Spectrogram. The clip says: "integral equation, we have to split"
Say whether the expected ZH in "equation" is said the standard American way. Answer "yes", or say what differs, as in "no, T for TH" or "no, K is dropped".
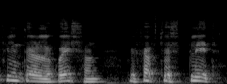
no, SH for ZH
